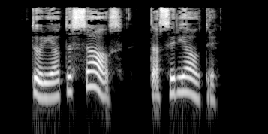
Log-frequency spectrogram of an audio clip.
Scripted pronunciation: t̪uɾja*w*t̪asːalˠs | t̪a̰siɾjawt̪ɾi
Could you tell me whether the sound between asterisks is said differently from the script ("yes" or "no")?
no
